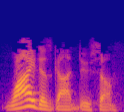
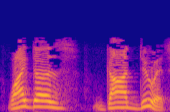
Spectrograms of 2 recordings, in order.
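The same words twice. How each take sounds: First: Slow question leading hard on "Why"; corrected emphasis. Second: "does" stressed high and loud, drawn out slowly; slow question leaning hard on "does"; misplaced emphasis. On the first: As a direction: hit "Why", then let the rest fall away. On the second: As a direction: lean on "does" instead of "Why". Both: Real, not acted. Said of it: "I emphasized the wrong syllable there".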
